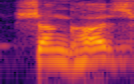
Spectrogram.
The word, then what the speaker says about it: संघर्ष: पढ़ते हैं ठीक है श में लगा है तो श से पहले उसको पढ़ेंगे और उसे आधा र का उच्चारण करेंगे ठीक है वो र की मात्रा लगा है तो इसे संघर्ष पढ़ेंगे यानी घ के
